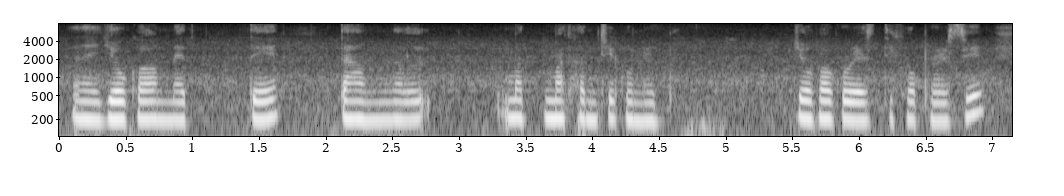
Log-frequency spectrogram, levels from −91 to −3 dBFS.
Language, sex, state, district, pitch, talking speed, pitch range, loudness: Nagamese, female, Mizoram, Aizawl, 200 Hz, 115 wpm, 195-205 Hz, -17 LUFS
